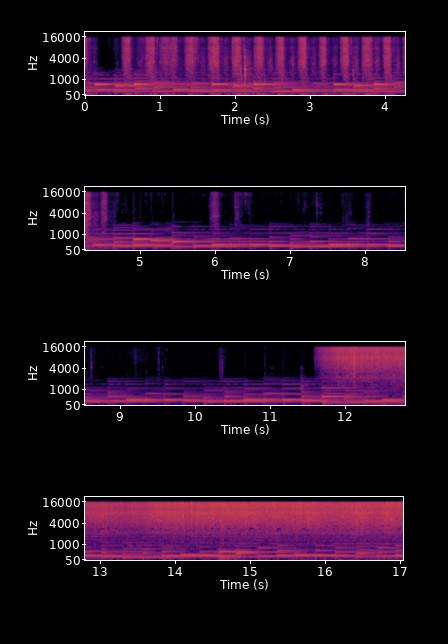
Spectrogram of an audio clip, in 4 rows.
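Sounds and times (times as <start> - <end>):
background music: 0.0 - 17.0
vegetables sizzling in a pan: 11.6 - 17.0.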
